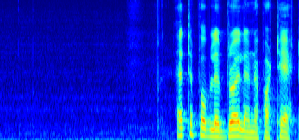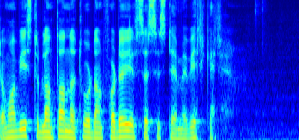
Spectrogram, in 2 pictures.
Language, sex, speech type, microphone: Norwegian, male, read, Shure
